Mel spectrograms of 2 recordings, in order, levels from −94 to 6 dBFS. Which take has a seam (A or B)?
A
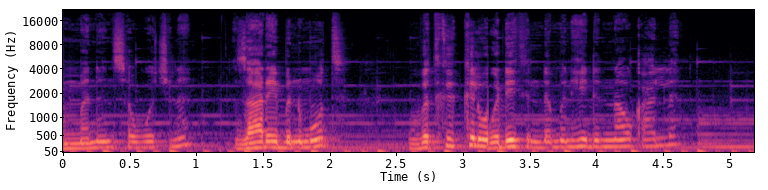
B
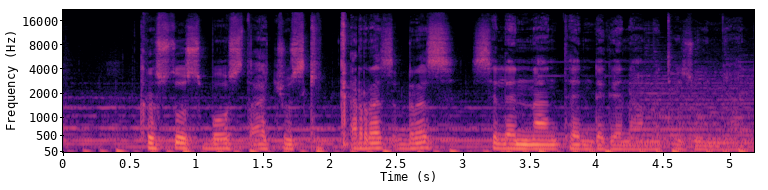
A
